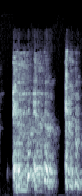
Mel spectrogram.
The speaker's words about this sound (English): Hold on, speaking of sickness, I got to go cough.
